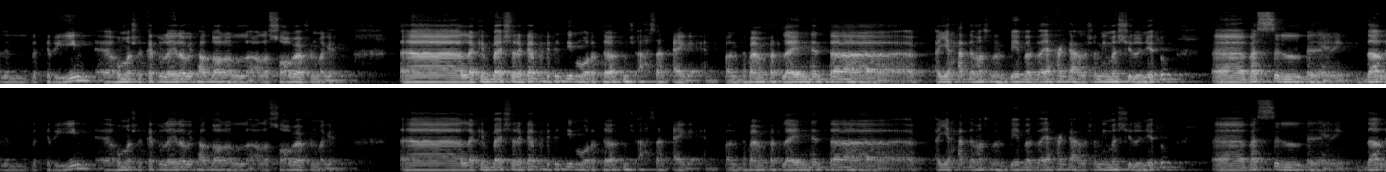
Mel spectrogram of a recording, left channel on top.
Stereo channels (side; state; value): right; quieter; 11.0 dB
